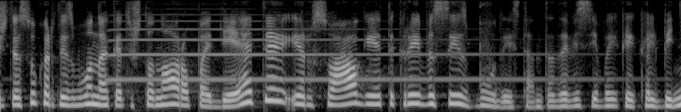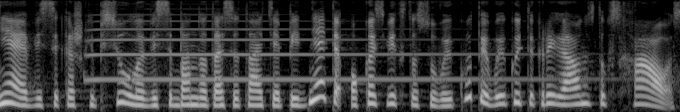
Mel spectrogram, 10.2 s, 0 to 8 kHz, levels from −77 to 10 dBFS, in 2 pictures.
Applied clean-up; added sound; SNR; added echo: none; Trumpet; 15 dB; none.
